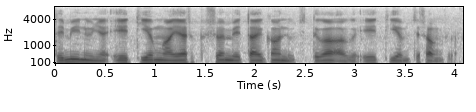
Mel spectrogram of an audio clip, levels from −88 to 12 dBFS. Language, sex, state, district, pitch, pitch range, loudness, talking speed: Wancho, male, Arunachal Pradesh, Longding, 110 Hz, 105-115 Hz, -20 LUFS, 205 wpm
